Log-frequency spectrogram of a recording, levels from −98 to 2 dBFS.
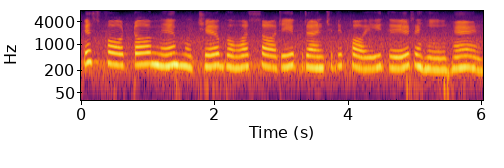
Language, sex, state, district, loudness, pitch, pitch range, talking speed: Hindi, female, Madhya Pradesh, Katni, -12 LUFS, 250 Hz, 235-270 Hz, 120 wpm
